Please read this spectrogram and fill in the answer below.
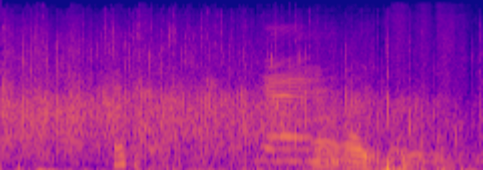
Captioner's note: attendees applauding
